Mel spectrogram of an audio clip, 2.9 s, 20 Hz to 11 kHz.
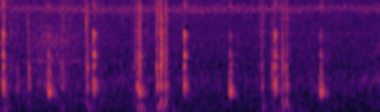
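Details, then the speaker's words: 2008 Saturn Astra with battery at 11.5 V: door locks cycle by themselves with sharp, uneven clicks, about three a second, when the lights are switched on; a relay also clicks; door lock actuators clicking on their own. "you turn the lights on you hear the light the locks going like click click click click click click"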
